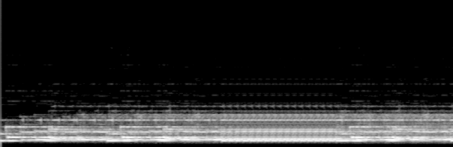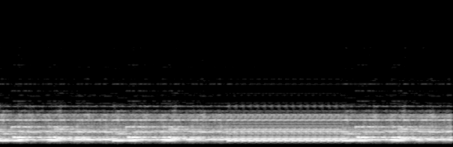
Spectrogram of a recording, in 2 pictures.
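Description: A looping beat sample runs through FL Studio's Portal plugin on its water preset, with reverb added, giving a steady, shimmering bell-like tone that sustains evenly and loudly throughout.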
